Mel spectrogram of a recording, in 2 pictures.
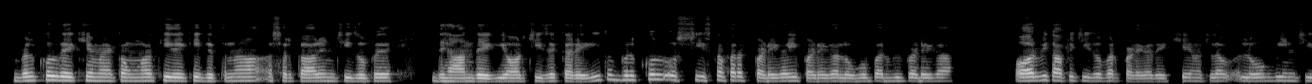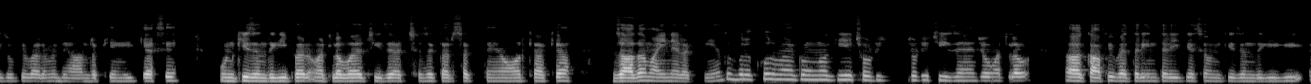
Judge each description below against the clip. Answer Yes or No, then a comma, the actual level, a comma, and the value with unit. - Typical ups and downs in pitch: No, narrow, 2.3 semitones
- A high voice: No, medium, 160 Hz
